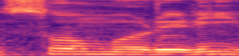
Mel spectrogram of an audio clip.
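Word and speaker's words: Tso Moriri: तसो लिख दिए हैं, लेकिन इसका हिंदी प्रोनाउंसिएशन सो मोरीरी होगा, सो मोरीरी, और यह जम्मू कश्मीर राज्य में है।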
